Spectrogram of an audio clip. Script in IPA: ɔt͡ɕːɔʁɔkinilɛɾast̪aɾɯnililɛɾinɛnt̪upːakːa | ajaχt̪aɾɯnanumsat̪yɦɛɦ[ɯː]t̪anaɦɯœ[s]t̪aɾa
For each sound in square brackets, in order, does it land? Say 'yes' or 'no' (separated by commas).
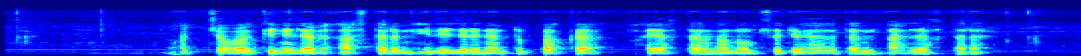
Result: no, no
